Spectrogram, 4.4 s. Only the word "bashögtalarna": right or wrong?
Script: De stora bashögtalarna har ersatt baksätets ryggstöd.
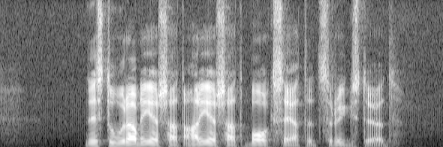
wrong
